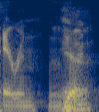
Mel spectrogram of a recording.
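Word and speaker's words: Aran: Ryan yeah that's Metroid Samus Aon oh is it R aan H yeah I've seen it heard it pronounce both ways oh really or say Aaron okay all well I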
